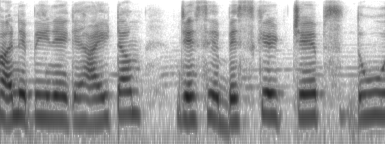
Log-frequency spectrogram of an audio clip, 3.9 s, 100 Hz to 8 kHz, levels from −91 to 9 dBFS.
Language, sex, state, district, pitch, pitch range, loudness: Hindi, female, Haryana, Rohtak, 225 Hz, 210-235 Hz, -17 LUFS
